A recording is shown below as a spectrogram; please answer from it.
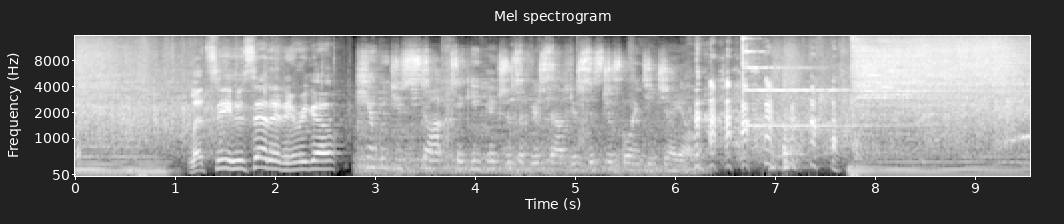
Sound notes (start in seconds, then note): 6.6 ding!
